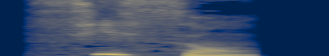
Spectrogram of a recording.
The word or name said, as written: 600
